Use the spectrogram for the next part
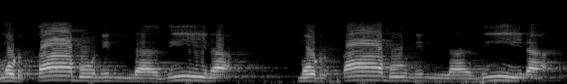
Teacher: আর নুন সাকিনটা চলে আসবে পরের শব্দে, এবং সেটা জের হবে, নুনের নিচে জের বসবে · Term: নুনে কুতনি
